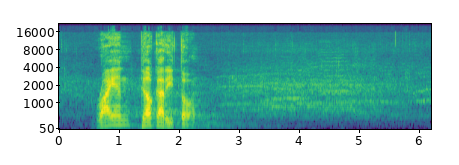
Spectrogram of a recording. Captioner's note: audience cheering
